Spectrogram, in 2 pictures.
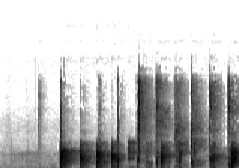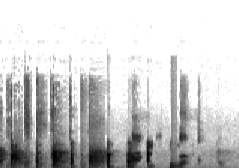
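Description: Participants in an online Zoom meeting clap over their microphones, a quick uneven run of roughly two dozen sharp, close claps that thins out into a few scattered ones at the end.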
